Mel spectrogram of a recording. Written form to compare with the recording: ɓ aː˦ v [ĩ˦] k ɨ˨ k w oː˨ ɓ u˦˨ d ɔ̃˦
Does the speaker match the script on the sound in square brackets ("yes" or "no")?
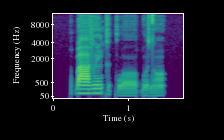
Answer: yes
